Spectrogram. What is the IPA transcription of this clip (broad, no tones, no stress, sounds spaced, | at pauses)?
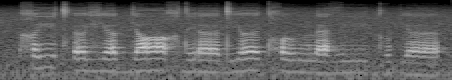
χ iː t͡sʼ əː vʲ ɜ bʲ ɑː χ d i ɾ ɜː d j əː d χ uː ŋ n æ ɦ iː ɡʱ u pʲ ɜː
